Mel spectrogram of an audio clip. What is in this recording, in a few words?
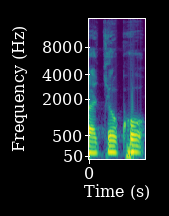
"acOkho" side, andamanese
